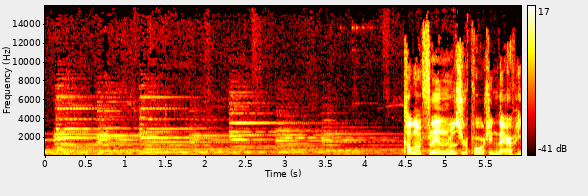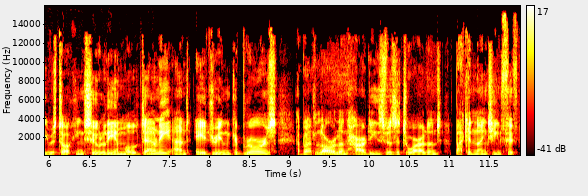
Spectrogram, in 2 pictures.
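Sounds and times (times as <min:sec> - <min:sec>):
old church bells in Ireland ringing a peal: 0:00.0 - 0:07.5
speech: 0:04.5 - 0:11.8.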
